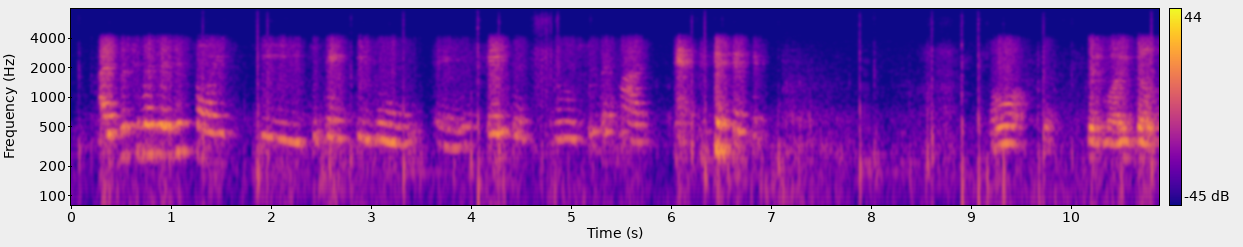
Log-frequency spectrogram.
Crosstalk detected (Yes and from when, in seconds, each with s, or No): No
